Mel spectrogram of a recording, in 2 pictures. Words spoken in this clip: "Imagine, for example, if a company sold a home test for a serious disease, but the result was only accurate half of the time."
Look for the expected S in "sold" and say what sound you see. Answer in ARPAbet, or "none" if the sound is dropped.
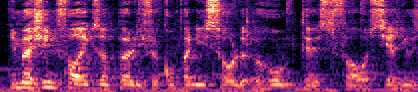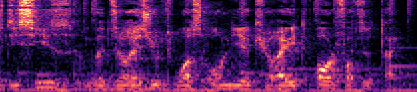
S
